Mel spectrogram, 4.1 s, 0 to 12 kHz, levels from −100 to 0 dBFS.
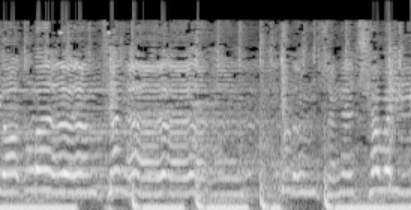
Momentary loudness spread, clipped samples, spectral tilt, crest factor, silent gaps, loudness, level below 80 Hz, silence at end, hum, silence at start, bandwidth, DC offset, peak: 7 LU; 0.3%; -4 dB/octave; 10 dB; none; -11 LUFS; -16 dBFS; 0 s; none; 0 s; 8.8 kHz; under 0.1%; 0 dBFS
